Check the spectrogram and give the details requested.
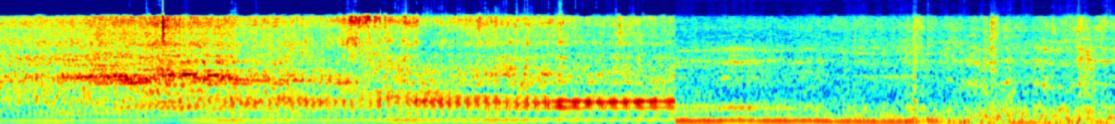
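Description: Skoda Favorit rally car's engine under hard acceleration, its pitch climbing steadily. About four and a half seconds in the sound cuts abruptly to a car engine heard from inside the cabin, its note falling.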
